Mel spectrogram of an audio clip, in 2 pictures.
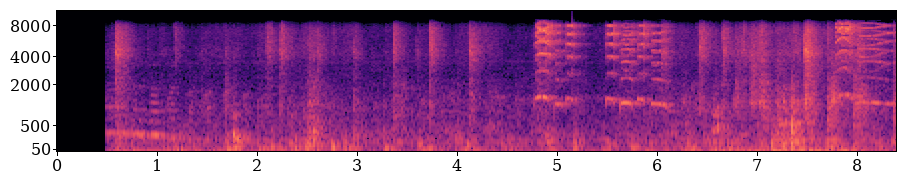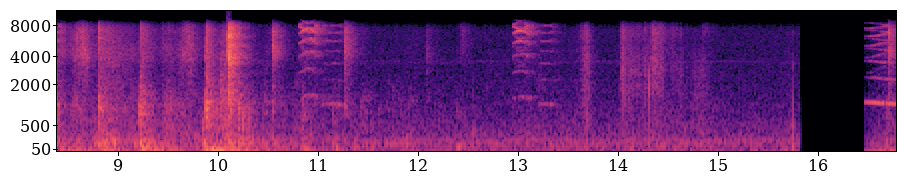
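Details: Siberian huskies driven wild by a squeaky toy indoors: high, thin whines and squeals rise and fall in bursts, mixed with sharp toy squeaks, clicks and scuffling, before a short silence near the end.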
